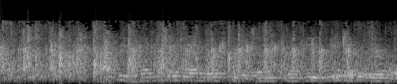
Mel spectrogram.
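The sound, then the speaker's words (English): Audience applause at a 20th-anniversary celebration, a dense steady patter of many hands clapping at moderate loudness for about four seconds, with voices mixed into the crowd. “How about a big round of applause?”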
